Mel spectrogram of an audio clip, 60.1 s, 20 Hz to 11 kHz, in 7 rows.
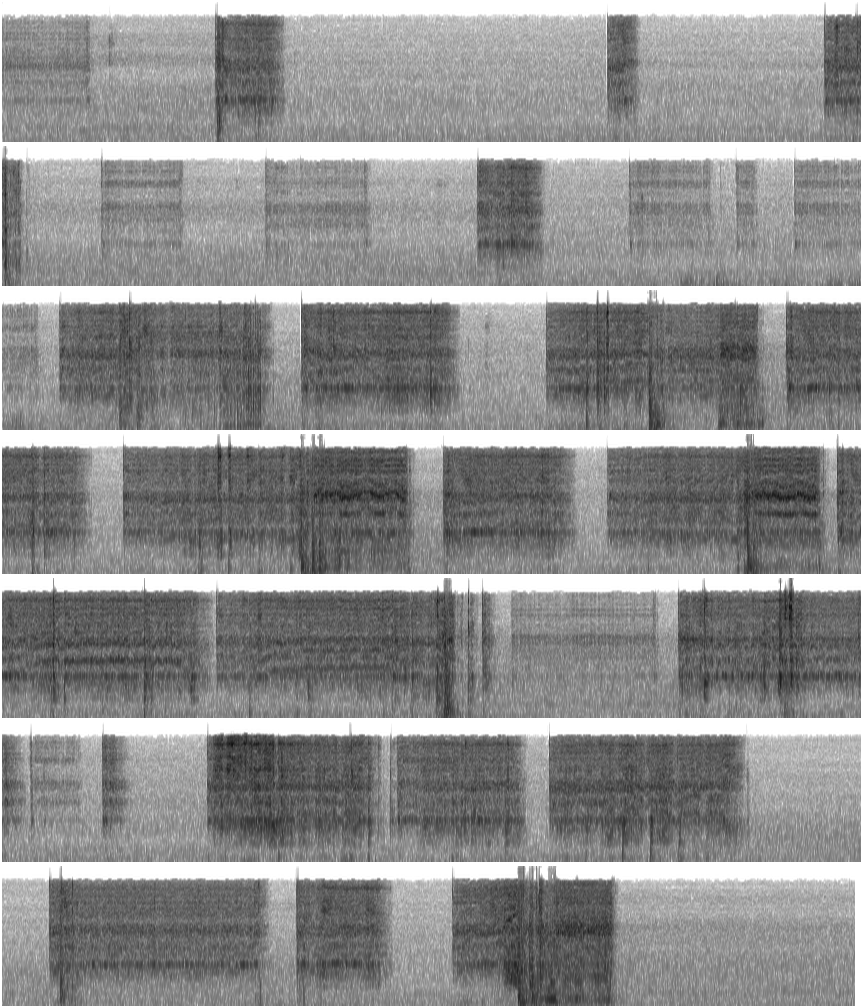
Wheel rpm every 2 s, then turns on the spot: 20, 40, 0, 10, 30, 20, 40, 20, 40, 130, 120, 120, 130, 120, 140, 110, 140, 160, 160, 90, 80, 90, 90, 140, 140, 40, 130, 90, 110, 0.
none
